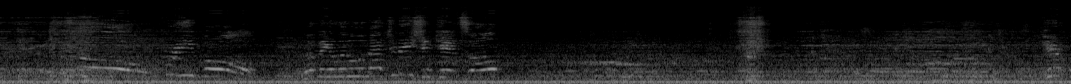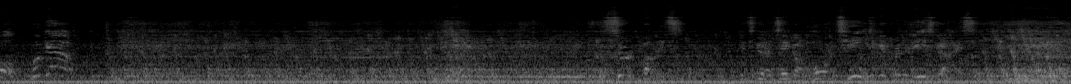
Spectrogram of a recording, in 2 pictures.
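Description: Magical blasts burst and sparkle from a television loudspeaker.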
